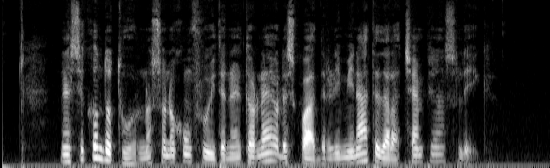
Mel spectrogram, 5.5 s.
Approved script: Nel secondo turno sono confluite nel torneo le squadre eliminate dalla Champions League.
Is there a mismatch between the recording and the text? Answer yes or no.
no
